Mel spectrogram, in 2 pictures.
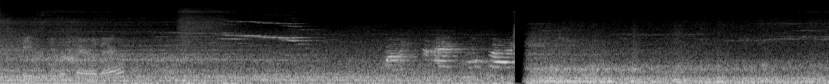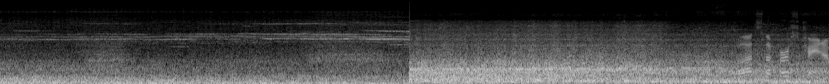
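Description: A subway train on Boston's T rumbles loudly past, with a steady roar, screeching wheel tones and a sudden jump in loudness near the end; someone talks faintly underneath.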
